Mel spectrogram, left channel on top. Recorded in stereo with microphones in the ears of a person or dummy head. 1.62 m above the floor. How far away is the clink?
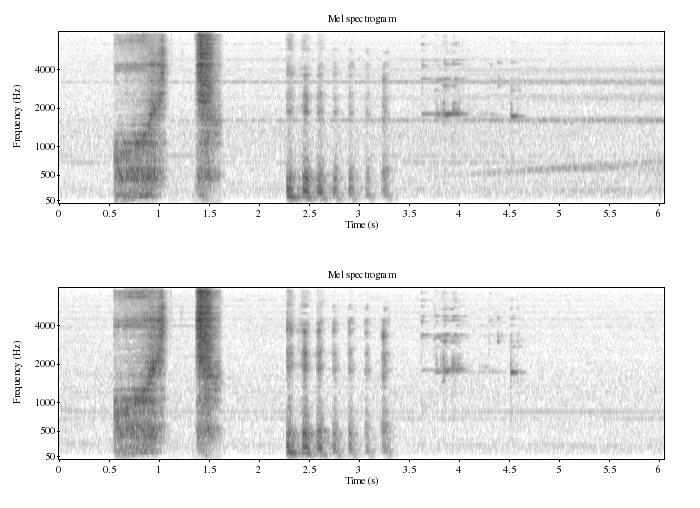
About 1.4 m.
